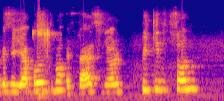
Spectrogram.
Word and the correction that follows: Pilkington: si ¿sí lo pronuncio bien. Sí, creo que sí. Sí, Pilkington.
